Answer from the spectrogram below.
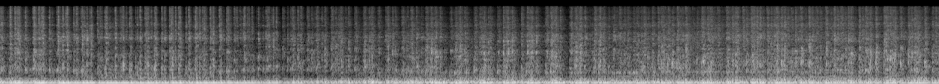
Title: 79 Z28 Camaro - first startup after rebuild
